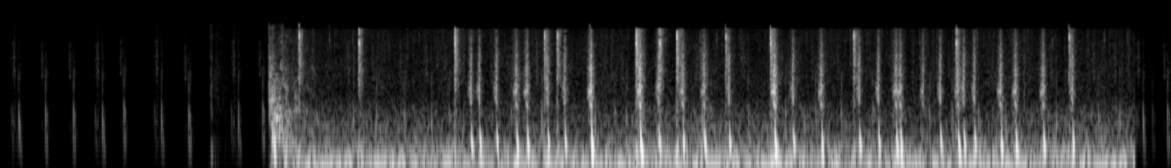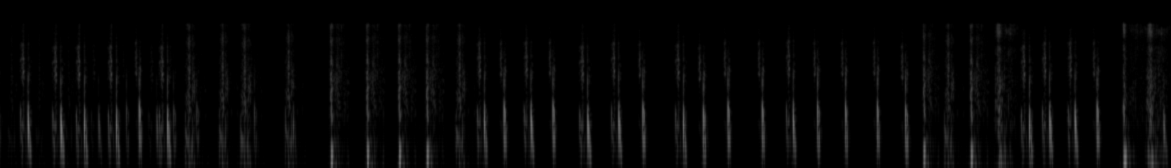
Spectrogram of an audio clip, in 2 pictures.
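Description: Footsteps tap quickly and steadily on hard ground.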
